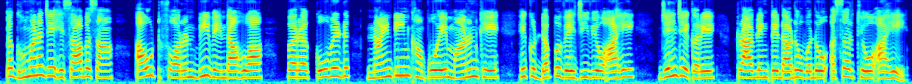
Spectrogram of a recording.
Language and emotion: Sindhi, neutral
